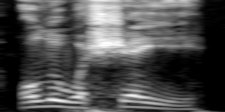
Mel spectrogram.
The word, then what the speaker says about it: Oluwaseyi: Oluwaseyi is how you pronounce his last name.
